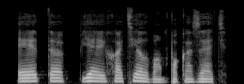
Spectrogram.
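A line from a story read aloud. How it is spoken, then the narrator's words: Heavy grumble. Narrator (Russian): тяжело буркнул Стрелковский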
